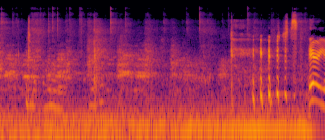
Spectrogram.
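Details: Boxer/Pitbull mix dog reunited with her owner, giving a series of short high yips and a rising, wavering whine near the end, after a woman's voice and a low steady hum.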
